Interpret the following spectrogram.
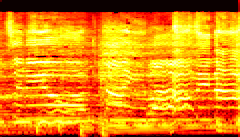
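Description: Live gospel worship music: voices singing a held, wavering melody over a band, with an acoustic drum kit playing along.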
